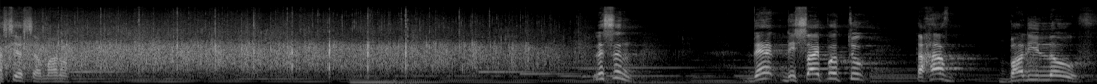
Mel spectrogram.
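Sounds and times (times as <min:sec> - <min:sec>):
crowd clapping: 0:00.0 - 0:06.3
speech: 0:00.1 - 0:00.9, 0:06.0 - 0:06.4, 0:07.5 - 0:10.9.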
